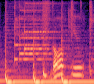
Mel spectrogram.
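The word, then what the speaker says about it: 籠球: ローキューと読みます。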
